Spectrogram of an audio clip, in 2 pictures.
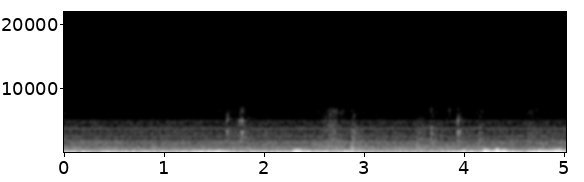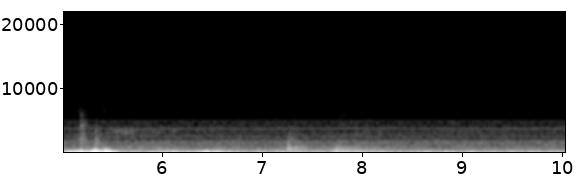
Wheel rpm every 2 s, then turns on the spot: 0, 0, 0, 0, 0.
none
